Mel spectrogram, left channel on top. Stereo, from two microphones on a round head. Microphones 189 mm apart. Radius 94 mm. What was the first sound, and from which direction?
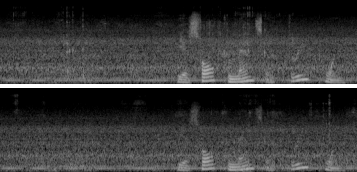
A man speaking, 45° left (ahead or behind).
